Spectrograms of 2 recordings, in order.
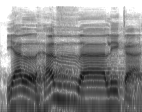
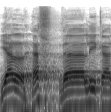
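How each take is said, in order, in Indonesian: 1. Bunyi th menyatu sepenuhnya ke dalam dh. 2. Bunyi th terdengar terpisah sebelum dh. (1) "sa sukunnya ini dimasukkan ke zal" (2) "jangan yalhadzalika, tidak boleh"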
